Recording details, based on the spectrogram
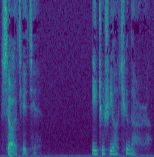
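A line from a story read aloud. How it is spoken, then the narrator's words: Gentle question. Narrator (Chinese): 他柔声问道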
